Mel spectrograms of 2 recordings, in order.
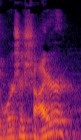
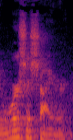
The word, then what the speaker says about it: Worcestershire: Some people pronounce it wrong. They say Worcestershire, but I pronounce it the correct way, Worcestershire.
